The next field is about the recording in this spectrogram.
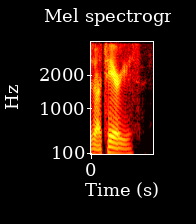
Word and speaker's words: Arterious: My name is Artarius. – Can you spell that, please? – Yes, sir. A-R-T-E-R. I-O-U-S.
